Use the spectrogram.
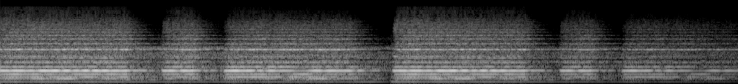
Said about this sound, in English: She read a small sign above the door that read, "The Rails Tumbleweed Trolley." And as the train began to pick up speed, Celeste knew that her bad day had only just begun.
